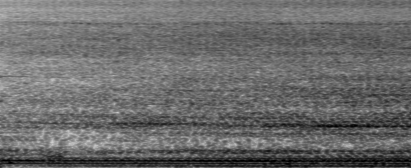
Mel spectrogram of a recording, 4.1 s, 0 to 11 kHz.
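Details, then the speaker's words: Nissan Grand Livina L10 automatic, used car, engine still cold, part of exhaust removed so it sounds louder: steady, even idle hum, the typical Livina ticking almost inaudible; normal idle. "dikitirnya Alhamdulillah halus nih Coba kalian dengar pakai mic ya alhamdulillah halus mesinnya suara ngelitik-ngelitik ala khasnya Livina kayaknya hampir tidak terdengar"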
